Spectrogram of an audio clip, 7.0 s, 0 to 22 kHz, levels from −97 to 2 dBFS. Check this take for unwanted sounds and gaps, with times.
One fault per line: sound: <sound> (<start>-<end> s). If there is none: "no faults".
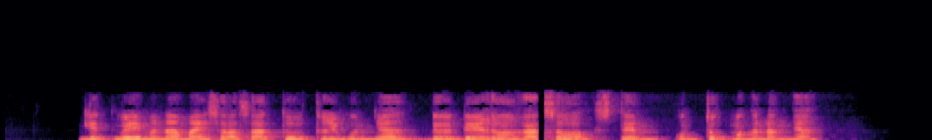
sound: dropout (4.0-4.1 s)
